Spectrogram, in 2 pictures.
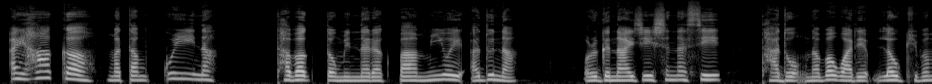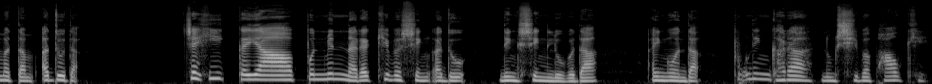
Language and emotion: Manipuri, sad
